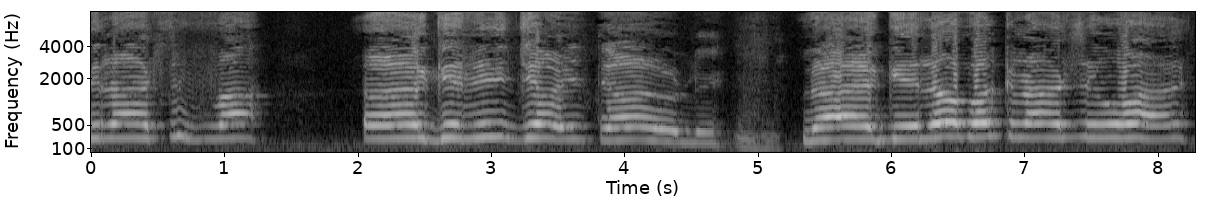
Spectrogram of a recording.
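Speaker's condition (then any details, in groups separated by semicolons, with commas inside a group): Cerebral palsy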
